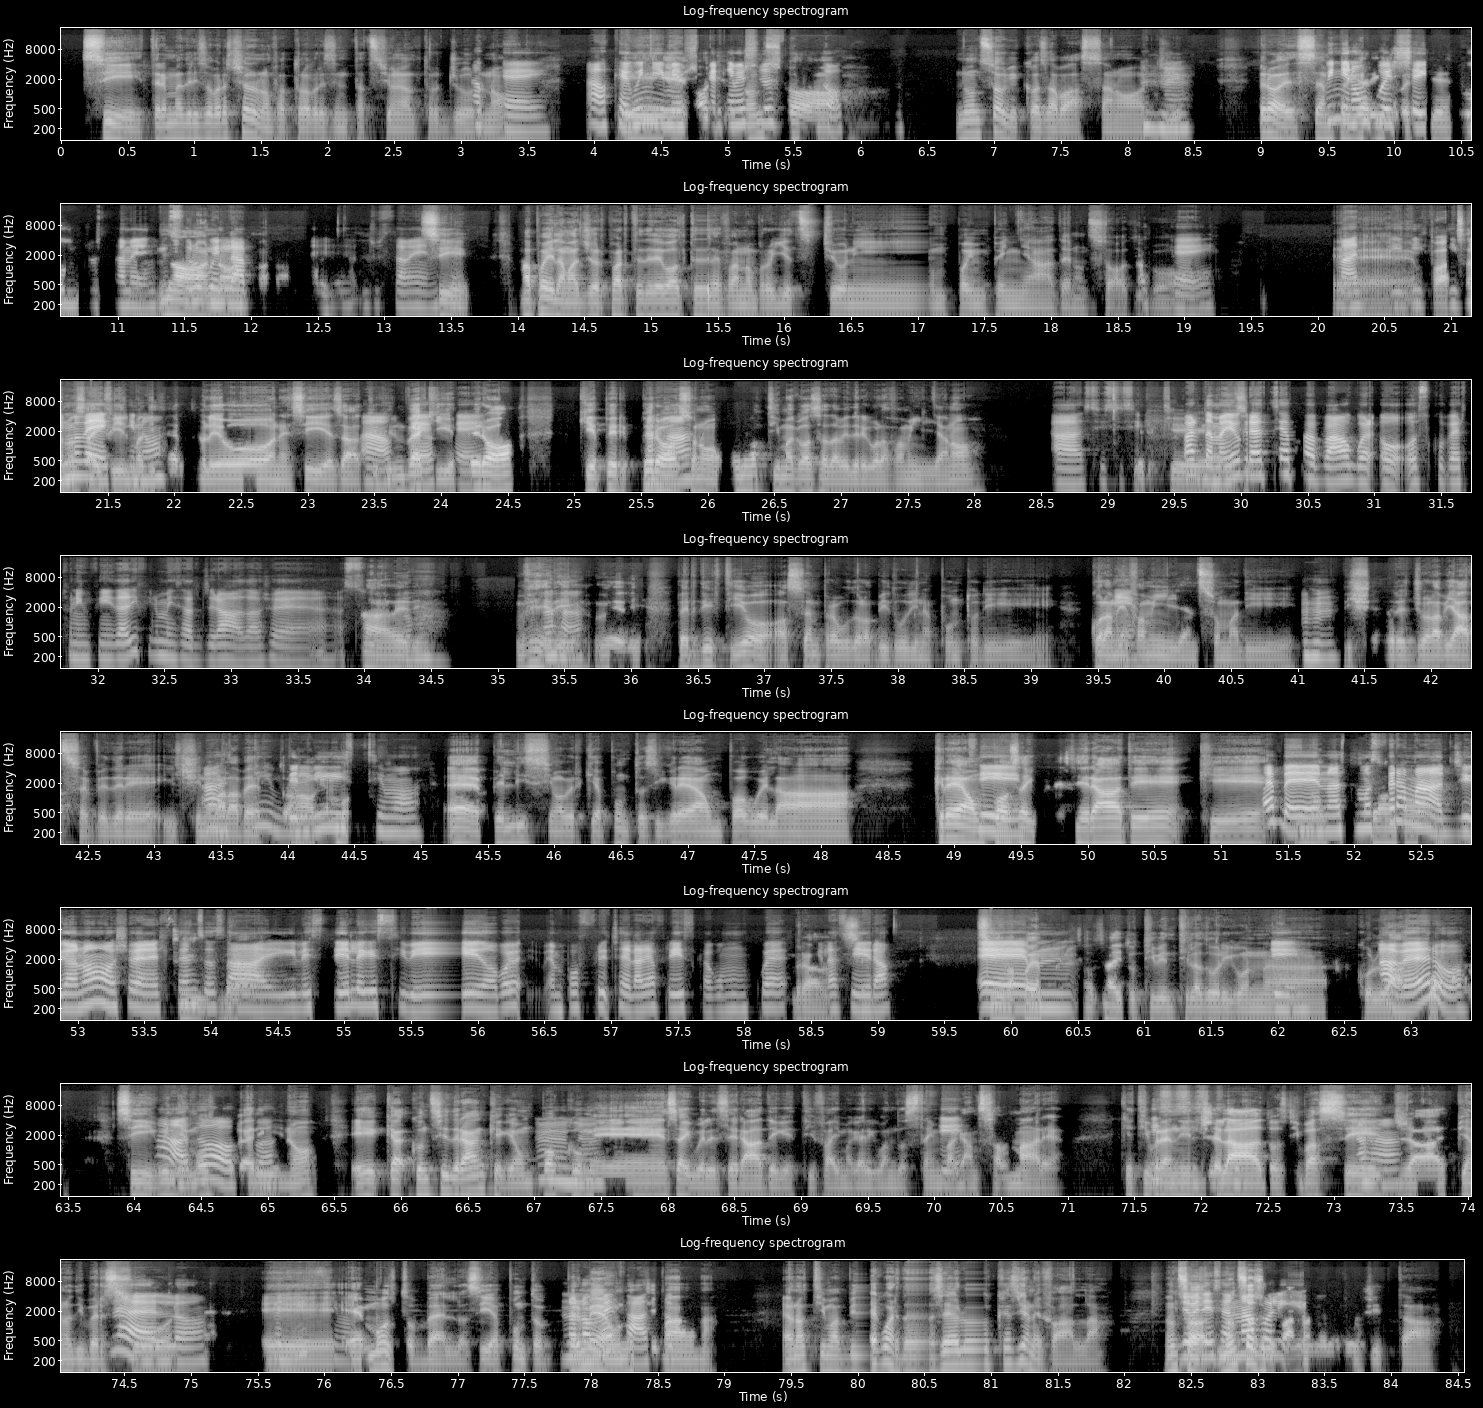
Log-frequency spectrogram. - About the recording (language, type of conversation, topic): Italian, unstructured, Come ti fa sentire guardare un film con la tua famiglia o i tuoi amici?
- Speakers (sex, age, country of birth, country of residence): female, 25-29, Italy, Italy; male, 25-29, Italy, Italy
- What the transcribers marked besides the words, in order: static; "il" said as "ar"; tapping; distorted speech; chuckle; "insomma" said as "nsomma"; "bellissimo" said as "pellissimo"; "atmosfera" said as "asmosfera"; surprised: "Ah vero?"; in English: "top"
